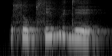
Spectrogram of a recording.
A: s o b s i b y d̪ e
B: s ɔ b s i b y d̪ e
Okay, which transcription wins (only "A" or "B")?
A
